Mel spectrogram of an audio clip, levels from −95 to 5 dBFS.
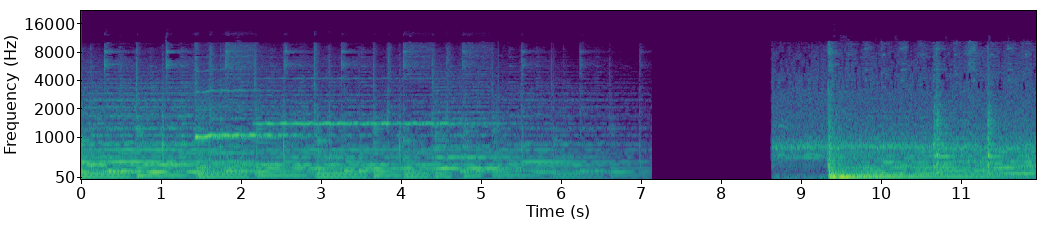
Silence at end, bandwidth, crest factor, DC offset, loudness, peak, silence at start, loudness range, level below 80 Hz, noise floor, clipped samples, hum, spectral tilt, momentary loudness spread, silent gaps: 0 s; 10.5 kHz; 20 dB; under 0.1%; -25 LUFS; -6 dBFS; 0 s; 14 LU; -30 dBFS; under -90 dBFS; under 0.1%; none; -7 dB/octave; 15 LU; 7.14-7.75 s, 7.87-8.03 s, 8.13-8.18 s, 8.25-8.54 s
